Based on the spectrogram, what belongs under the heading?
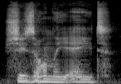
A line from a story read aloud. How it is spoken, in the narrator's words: he replied grimly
